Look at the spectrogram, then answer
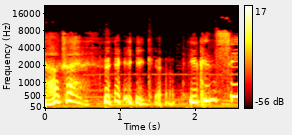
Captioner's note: laughs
